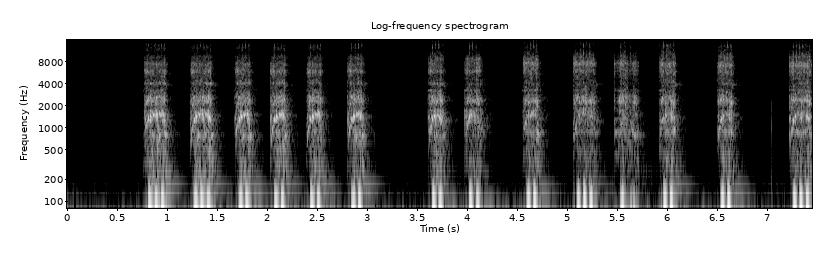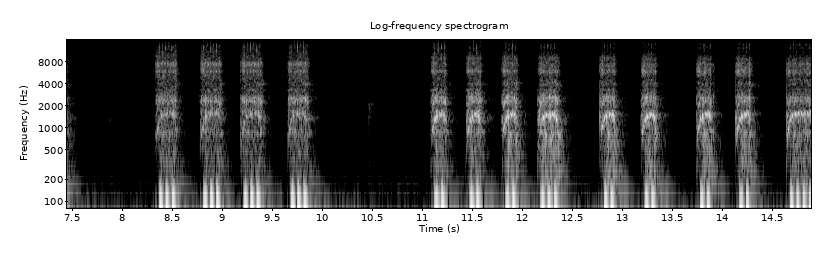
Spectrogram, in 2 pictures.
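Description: Handheld electric tufting gun run in short taps of the trigger: about two brief buzzing bursts a second, in four runs with short pauses between. The trigger is tapped rather than held so the gun stays under control while tufting yarn around a curve.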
